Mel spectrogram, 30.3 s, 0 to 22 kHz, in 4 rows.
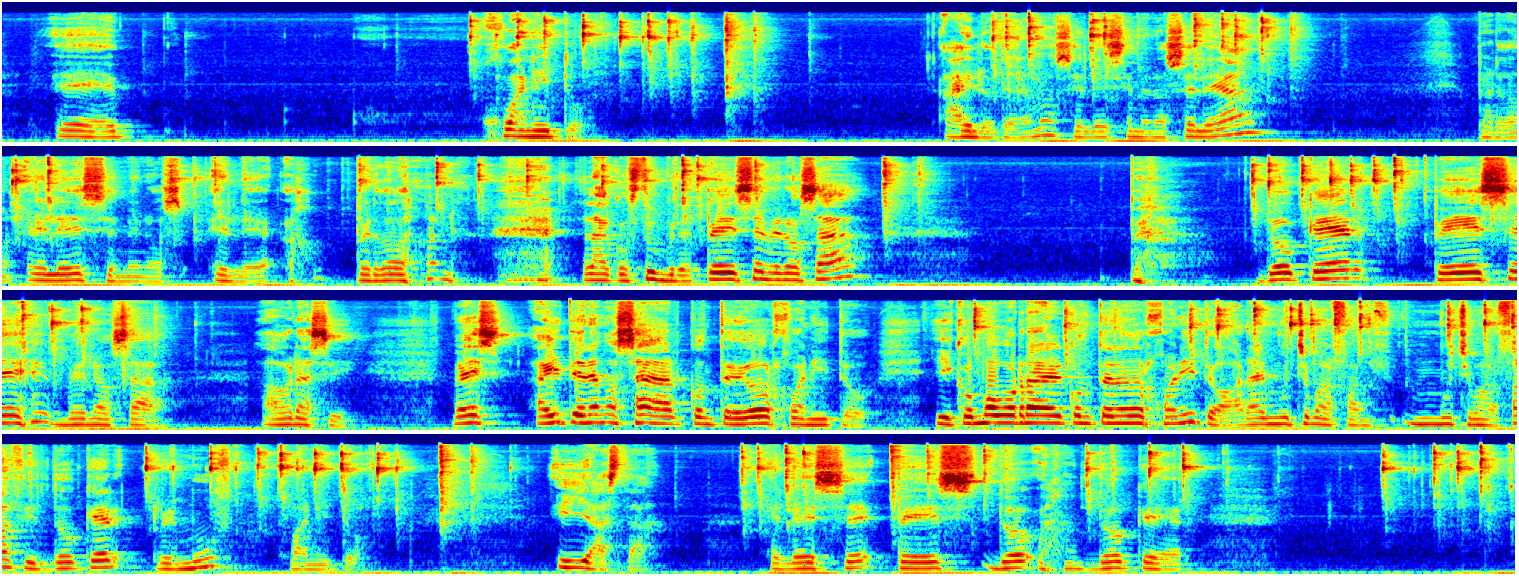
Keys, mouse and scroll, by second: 2.4-6.3 typing, 7.4-12.0 typing, 10.0 ctrl+w, 10.2 ctrl+w, 13.6-16.0 typing, 18.5-21.1 drag, 20.5 ctrl+l, 20.9-25.1 typing, 26.3-30.2 typing.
